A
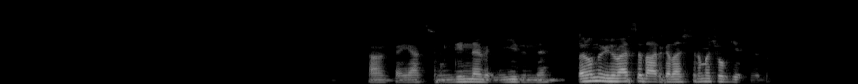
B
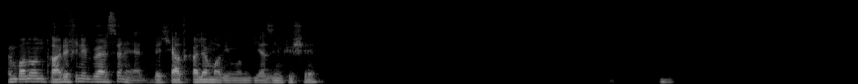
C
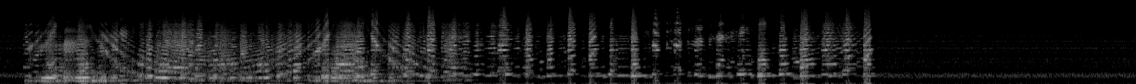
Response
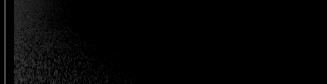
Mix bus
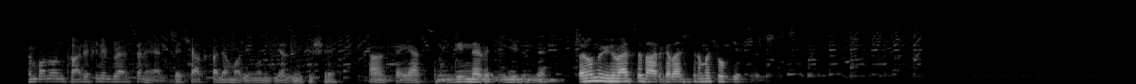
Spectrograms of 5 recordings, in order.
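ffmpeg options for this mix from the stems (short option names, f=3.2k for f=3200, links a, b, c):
-filter_complex "[0:a]bandreject=f=60:t=h:w=6,bandreject=f=120:t=h:w=6,bandreject=f=180:t=h:w=6,bandreject=f=240:t=h:w=6,volume=1dB,asplit=2[a][b];[1:a]agate=range=-33dB:threshold=-52dB:ratio=3:detection=peak,highshelf=f=3.3k:g=-11,adelay=200,volume=1dB[c];[2:a]highpass=84,acompressor=threshold=-37dB:ratio=6,adelay=500,volume=-12dB[d];[b]apad=whole_len=523382[e];[d][e]sidechaincompress=threshold=-39dB:ratio=8:attack=6.7:release=167[f];[c][f]amix=inputs=2:normalize=0,lowshelf=f=170:g=-8.5,acompressor=threshold=-36dB:ratio=6,volume=0dB[g];[a][g]amix=inputs=2:normalize=0,adynamicequalizer=threshold=0.00282:dfrequency=2500:dqfactor=0.7:tfrequency=2500:tqfactor=0.7:attack=5:release=100:ratio=0.375:range=2.5:mode=cutabove:tftype=highshelf"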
